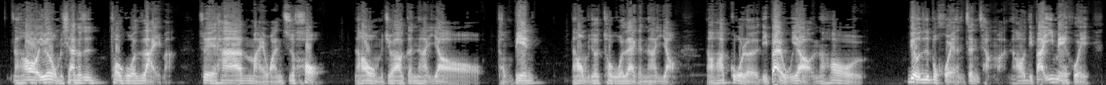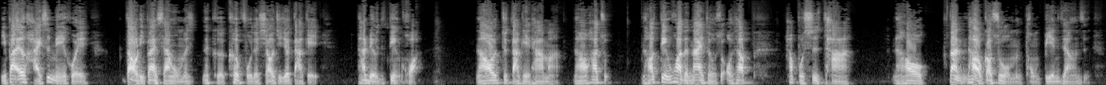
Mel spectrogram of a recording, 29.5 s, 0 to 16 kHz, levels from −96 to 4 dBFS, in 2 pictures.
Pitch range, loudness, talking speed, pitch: 90-110 Hz, -13 LUFS, 280 characters per minute, 100 Hz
